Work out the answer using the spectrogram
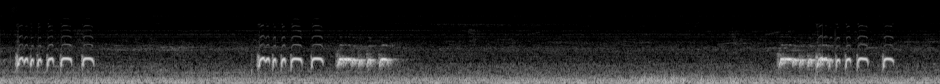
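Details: Zebra dove (local perkutut) song used as a lure to train captive doves and attract wild ones: bursts of rapid, bubbling cooing notes repeated in short phrases with pauses between, over steady low background hum.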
